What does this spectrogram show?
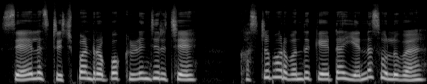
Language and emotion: Tamil, fearful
